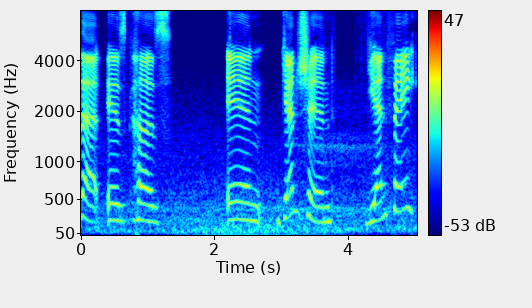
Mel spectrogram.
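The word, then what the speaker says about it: Yanfei: is because in genshin Yen FEI even though it's spelled with an a it's still pronounced as Yen Yen I don't know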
